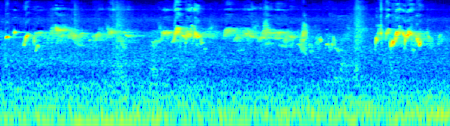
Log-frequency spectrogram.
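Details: Caged red-whiskered bulbul sings a near-continuous run of bubbly whistled notes, ending in a louder, sharper flourish, with occasional clicks and a steady low rumble in the background.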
